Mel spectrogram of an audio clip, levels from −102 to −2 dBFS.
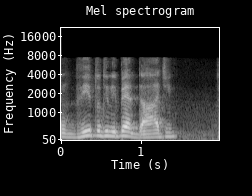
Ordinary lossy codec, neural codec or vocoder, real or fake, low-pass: none; codec, 16 kHz, 1.1 kbps, Voila-Tokenizer; fake; none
